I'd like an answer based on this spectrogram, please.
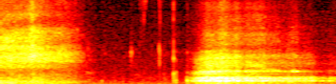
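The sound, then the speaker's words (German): One slow, deep breath is drawn in and then let out, soft and airy. A short quiet pause separates the inhale from the longer exhale, and no one talks. “schließ die Augen und atme einmal tief ein und aus.”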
